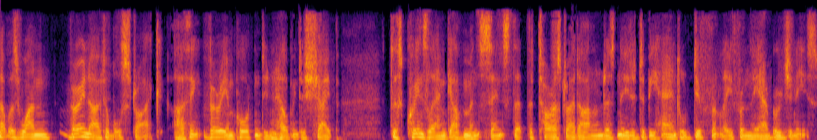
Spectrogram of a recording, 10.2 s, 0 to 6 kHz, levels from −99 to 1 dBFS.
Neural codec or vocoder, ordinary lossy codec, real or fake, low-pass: none; AAC, 32 kbps; real; 5.4 kHz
